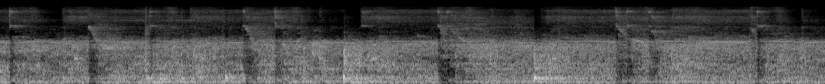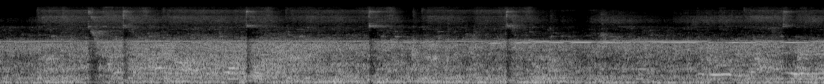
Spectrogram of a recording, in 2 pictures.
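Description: Delta-robot case packing line running: a dense steady machine noise with a thin high whine through it and two brief knocks, about three and a half and five seconds in.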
